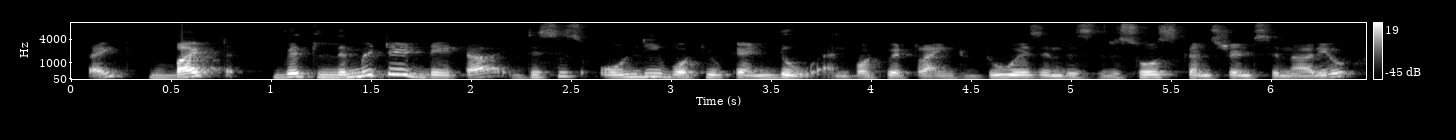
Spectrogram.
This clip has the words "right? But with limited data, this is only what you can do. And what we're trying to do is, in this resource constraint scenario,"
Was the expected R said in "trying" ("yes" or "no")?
yes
